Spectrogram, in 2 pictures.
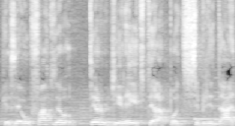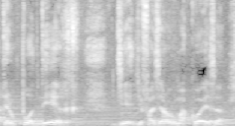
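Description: A man's voice: medium pitch, normal speed. A man with a Brazilian accent explaining ideas reflectively, repeating phrases for emphasis. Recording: guitar music behind the voice. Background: guitar music.

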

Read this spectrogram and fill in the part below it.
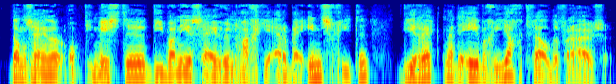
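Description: A man voicing an old police detective in an audiobook, solemn, philosophical and gentle, speaking in a grave, measured, lecturing way. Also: mid-range voice, big pitch swings, slightly rough, no echo. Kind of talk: audiobook character dialogue.

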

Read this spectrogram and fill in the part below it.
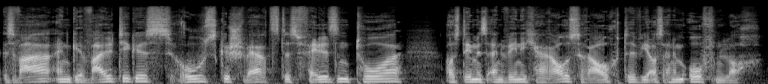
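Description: A man narrating a children's story from a script, with measured, dramatically drawn-out phrasing. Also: lowish voice, fairly bright tone. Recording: clearly noisy old recording.

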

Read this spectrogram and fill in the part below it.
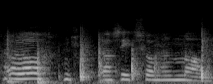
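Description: A woman's voice: medium pitch, measured pace, close to an everyday voice. A woman acting a put-upon innkeeper in a radio drama, curt and complaining in her delivery. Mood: flustered, curt. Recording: old radio play recording, hissy, clicks.

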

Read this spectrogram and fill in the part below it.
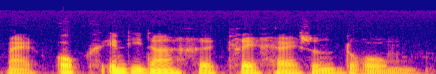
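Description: An actor playing a solemn storyteller in a radio drama, narrating an ancient legend in measured, portentous phrases. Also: male voice, sits low, expressive, exaggerated voice. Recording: narrowband old radio recording.

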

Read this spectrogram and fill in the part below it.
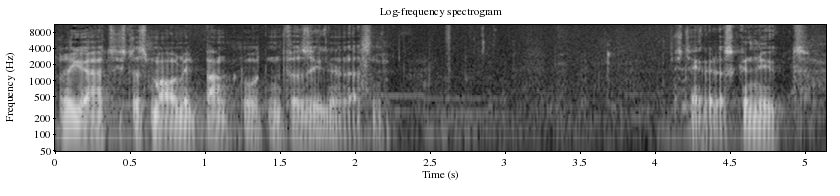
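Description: Very deep, gravelly crime boss. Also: male voice, faint music behind. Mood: lecturing, disdainful. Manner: deliberate, terse, lecturing. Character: coldly pompous crime syndicate boss, refined and menacing. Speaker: actor. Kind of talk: German crime radio drama acting.

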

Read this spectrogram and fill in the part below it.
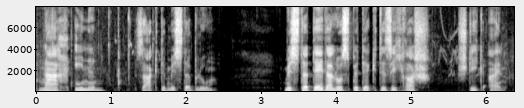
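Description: A man reads literary narration for a radio drama. His voice is mid-pitched with a clear gravelly creak, delivering scripted prose as the narrator. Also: sing-song, slow pace.

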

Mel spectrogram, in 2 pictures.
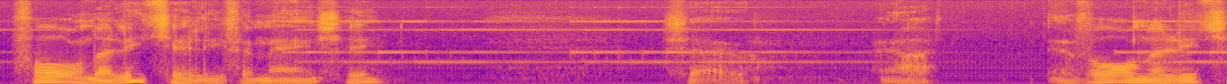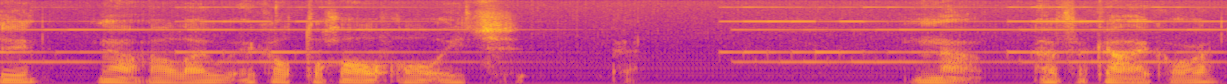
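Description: A man's voice: low-pitched, takes it slowly, pauses often, over music. A man hosting a podcast in rambling, casual solo talk, hesitant and a little distracted. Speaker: podcast host.

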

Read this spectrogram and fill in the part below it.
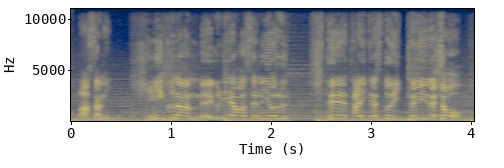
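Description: An anime soccer commentator, super high and fast, dramatic, music behind him. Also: male voice, expressive. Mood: eager, building. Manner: dramatic, breathless build-up of each play. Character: excitable male soccer match play-by-play announcer. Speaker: sports commentator.

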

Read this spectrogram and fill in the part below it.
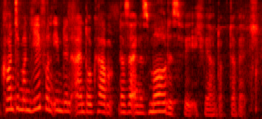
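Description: A woman's voice: medium pitch, sing-song, brisk, a little mellow. An actress playing a charming, teasing young woman in a 1960s German radio crime drama. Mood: concerned. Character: charming, playful young woman, the sleuth's sweetheart. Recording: 1960s radio recording, clearly noisy.

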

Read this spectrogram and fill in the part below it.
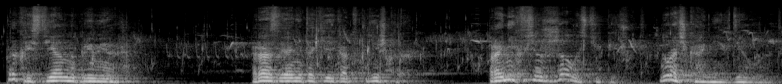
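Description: A plain-spoken peasant man, acted by an actor in a radio play. His talk is folksy and earnest, with a very animated pitch. Clear noise and echo surround him. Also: close to an everyday voice. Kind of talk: radio drama acting. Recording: echoey, noisy outdoor radio drama scene.

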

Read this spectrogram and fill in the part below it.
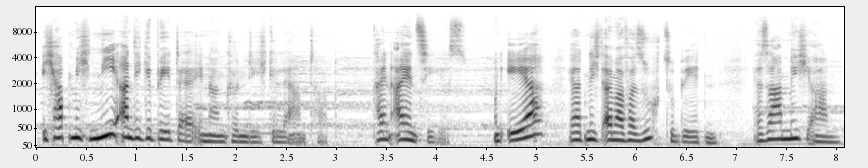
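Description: An actress playing a bitter, war-scarred orphaned young woman in a radio play monologue, halting and intense. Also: medium pitch, animated, slight background noise, natural voice. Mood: haunted, grim. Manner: halting, intense, dropping into breathy whispers. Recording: music behind the voice. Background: music.

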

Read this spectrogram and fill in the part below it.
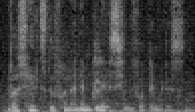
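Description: An actor playing a gentle husband in a radio drama who keeps trying to smooth things over. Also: male voice, low voice, very animated, quick pace, very noisy, heavily acted. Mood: placating. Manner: soft and placating. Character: gentle conciliatory husband, eager to please. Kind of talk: 1980s radio drama acting.

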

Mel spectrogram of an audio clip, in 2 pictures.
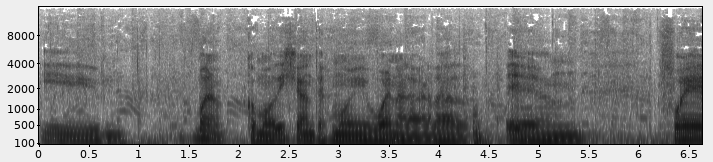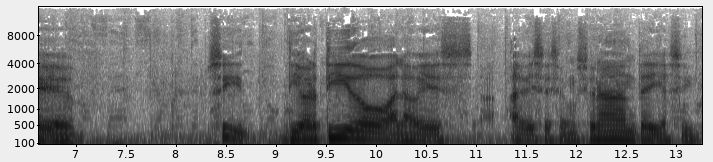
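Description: A teenage male student speaking informally and politely as a guest in a radio studio, somewhat halting. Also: mid-range voice, steady tone. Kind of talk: informal prepared thanks and comments. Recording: music behind the voice.

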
